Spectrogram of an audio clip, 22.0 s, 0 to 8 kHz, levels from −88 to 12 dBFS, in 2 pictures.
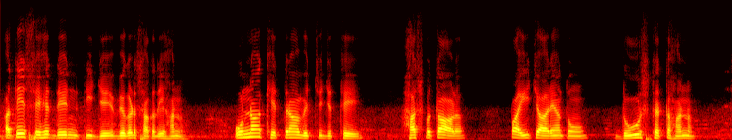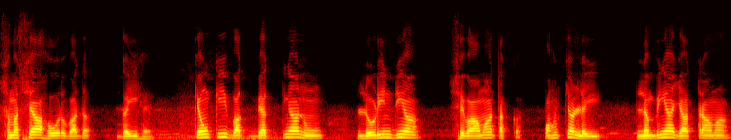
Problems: none marked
